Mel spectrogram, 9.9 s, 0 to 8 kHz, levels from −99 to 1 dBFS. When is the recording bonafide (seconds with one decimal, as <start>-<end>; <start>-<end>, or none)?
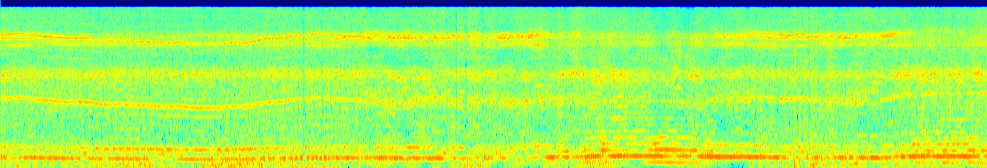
0.0-3.6; 7.5-8.2; 8.8-9.9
